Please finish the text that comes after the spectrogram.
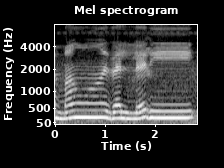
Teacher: جب بھی قرآن مجید میں نون ساکن کے بعد یا تنوین کے بعد حروف اخفا میں سے کوئی حرف آ جائے تو نون ساکن یا تنوین کی آواز کو چھپا کے پڑھتے ہیں. اب اس کو اگر ہم ظاہر پڑھیں گے تو ہم پڑھیں گے من ذا الذی، تو ہم نے تجوید کا ایک بڑا قاعدہ اخفا ادا ہی نہیں کیا.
